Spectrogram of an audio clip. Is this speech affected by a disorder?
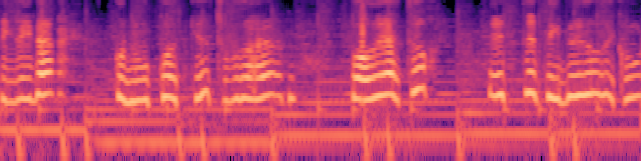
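Yes: cerebral palsy.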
